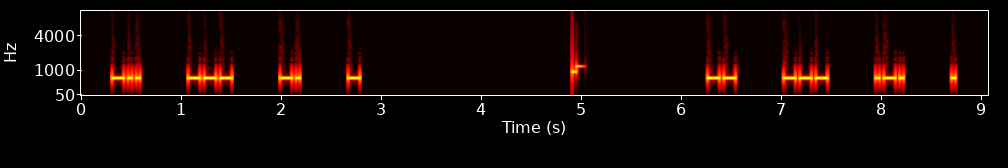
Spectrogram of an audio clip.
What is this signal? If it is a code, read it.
Morse code, heard as a keyed tone, about 30 wpm, spaced as for 14 wpm, 700 Hz. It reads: DONT MORE
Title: 4x Character Spacing - Top 300 Words - 30wpm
